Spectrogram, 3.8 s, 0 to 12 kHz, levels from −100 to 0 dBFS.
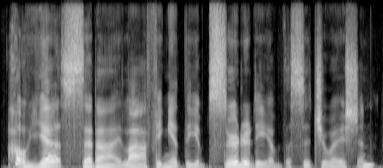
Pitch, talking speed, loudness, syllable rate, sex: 180 Hz, 170 wpm, -19 LUFS, 4.7 syllables/s, female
